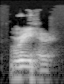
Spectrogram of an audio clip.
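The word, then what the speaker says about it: mruigfher: M r UI g f h er you pronounce it say one more time m r UI g f h er rear of course it okay if you are a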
